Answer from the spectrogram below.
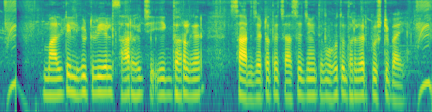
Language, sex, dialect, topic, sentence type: Bengali, male, Jharkhandi, agriculture, statement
